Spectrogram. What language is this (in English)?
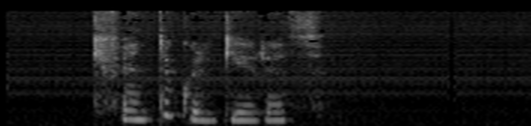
Kabyle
